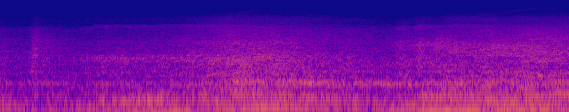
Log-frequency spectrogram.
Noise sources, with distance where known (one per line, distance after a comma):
large-sounding engine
